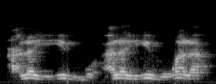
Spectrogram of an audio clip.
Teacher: Jadi mimnya itu dia mengucapin mim, cuman samar. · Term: ikhfa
